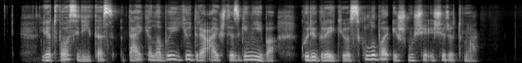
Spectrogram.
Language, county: Lithuanian, Telšiai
